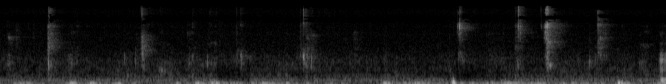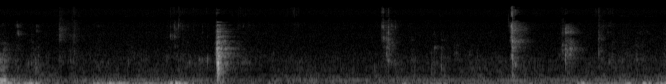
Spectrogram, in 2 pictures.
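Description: A man chewing food close to the microphone: irregular mouth clicks and soft smacks as he eats, quieter for a stretch about two-thirds through.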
